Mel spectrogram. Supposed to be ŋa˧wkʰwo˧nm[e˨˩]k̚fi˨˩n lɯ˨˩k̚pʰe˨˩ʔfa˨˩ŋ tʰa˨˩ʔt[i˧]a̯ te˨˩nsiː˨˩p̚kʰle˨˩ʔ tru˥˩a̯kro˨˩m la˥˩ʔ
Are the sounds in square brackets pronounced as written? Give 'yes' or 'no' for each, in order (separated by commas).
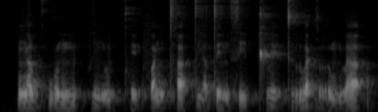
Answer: yes, no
